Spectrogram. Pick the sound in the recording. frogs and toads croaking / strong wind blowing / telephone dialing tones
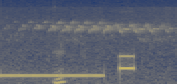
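telephone dialing tones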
